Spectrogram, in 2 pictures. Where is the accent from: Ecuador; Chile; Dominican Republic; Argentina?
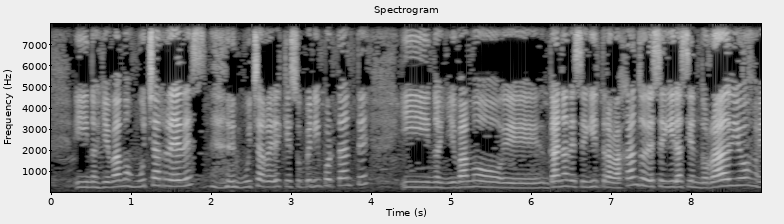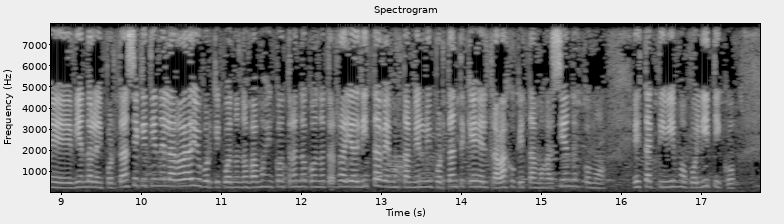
Chile; soy de Chile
